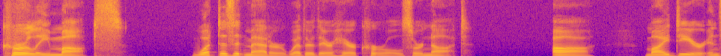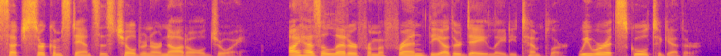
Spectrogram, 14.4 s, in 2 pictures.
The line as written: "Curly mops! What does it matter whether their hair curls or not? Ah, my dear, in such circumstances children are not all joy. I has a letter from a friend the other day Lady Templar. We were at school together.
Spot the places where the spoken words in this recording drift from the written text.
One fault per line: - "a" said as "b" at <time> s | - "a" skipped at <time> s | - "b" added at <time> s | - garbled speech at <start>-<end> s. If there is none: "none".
none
